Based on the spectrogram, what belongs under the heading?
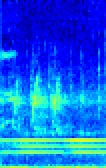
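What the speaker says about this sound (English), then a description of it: "And yet another train." A train passes in the dark, a steady low rumbling drone with a faint high whine on top, continuous for a brief moment with no talk.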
